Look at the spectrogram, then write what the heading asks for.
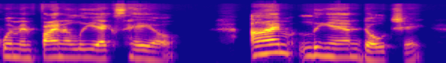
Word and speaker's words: Dolce: I'm Leanne Dolce, pronounced dol-say like sweet softness whispered in French.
